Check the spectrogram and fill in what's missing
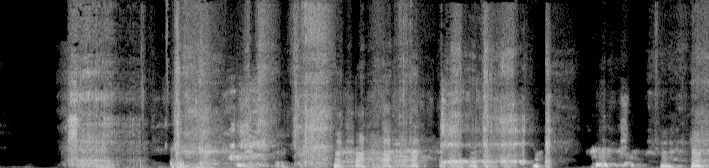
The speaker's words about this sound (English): Well, apparently you coughed and it came up.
